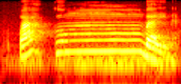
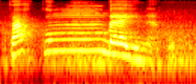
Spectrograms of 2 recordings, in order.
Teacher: Mimnya ditekan ya bersama-sama dengan ba. Tekan dua harkat ya. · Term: ikhfa safawi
